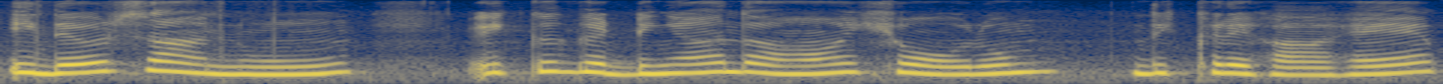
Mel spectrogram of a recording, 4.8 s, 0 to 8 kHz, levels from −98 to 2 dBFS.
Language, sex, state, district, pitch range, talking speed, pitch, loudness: Punjabi, female, Punjab, Kapurthala, 255-305 Hz, 110 wpm, 280 Hz, -13 LUFS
